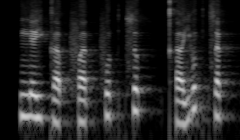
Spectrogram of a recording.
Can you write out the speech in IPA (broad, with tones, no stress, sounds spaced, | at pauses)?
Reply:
ŋ e˧ j k ɐ˨ p̚ f ɐ˨ k̚ f ʊ˧ k̚ t͡s ʊ˥ k̚ | kʰ ɐ˨˥ j ʊ˥ k̚ t͡s ɐ˧ k̚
